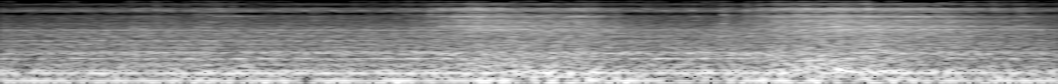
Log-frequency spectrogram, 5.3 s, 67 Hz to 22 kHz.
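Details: Mazda CX-7 2.3L petrol engine running with a dull, uneven knock a bit over three a second under the drone; teardown found badly worn rod bearings (low oil level blamed).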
